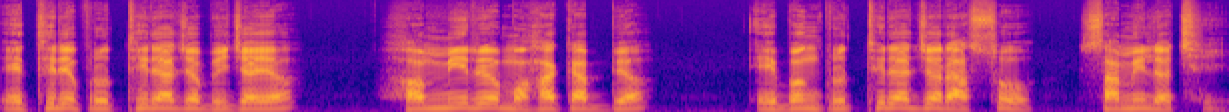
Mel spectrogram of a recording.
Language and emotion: Odia, neutral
